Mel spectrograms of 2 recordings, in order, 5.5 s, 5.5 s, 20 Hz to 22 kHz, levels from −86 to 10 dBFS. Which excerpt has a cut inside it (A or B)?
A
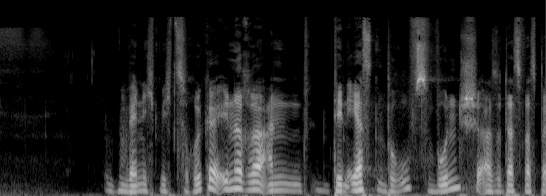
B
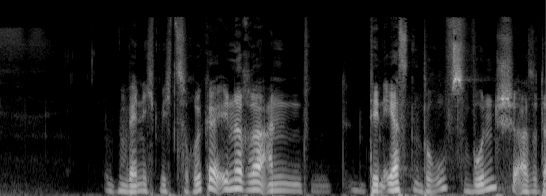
A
